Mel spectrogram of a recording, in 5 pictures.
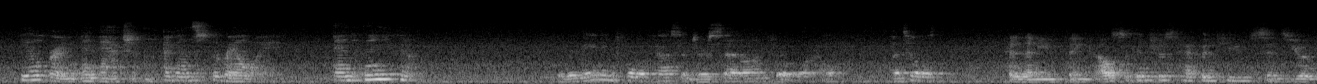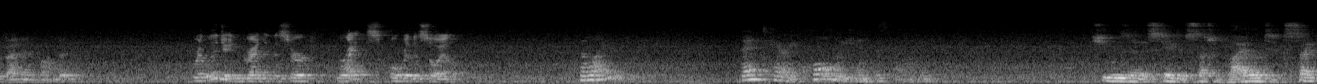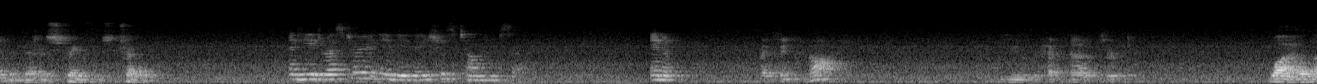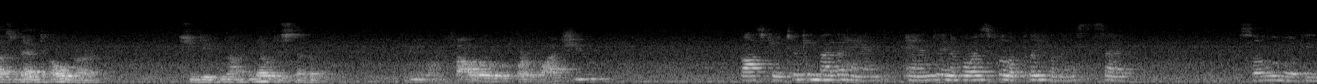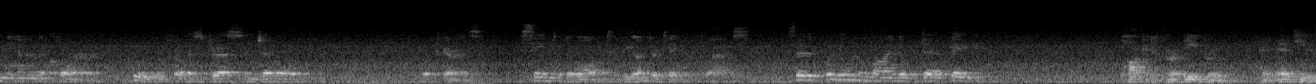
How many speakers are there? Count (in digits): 7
